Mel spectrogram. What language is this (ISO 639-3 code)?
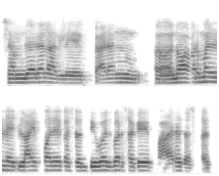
mar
